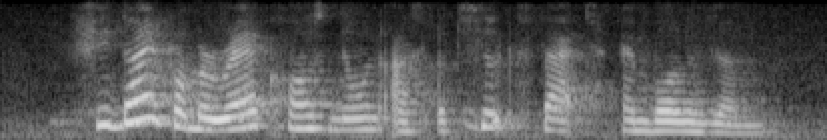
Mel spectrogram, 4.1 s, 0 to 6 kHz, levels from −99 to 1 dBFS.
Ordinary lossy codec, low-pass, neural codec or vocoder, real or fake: Opus, 32 kbps; 5.4 kHz; codec, 44.1 kHz, 7.8 kbps, DAC; fake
